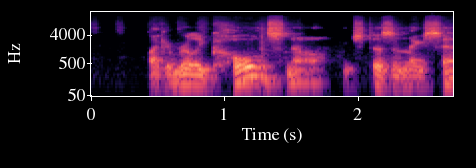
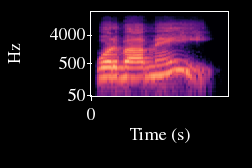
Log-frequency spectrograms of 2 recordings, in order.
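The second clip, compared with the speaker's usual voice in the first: indignant woman; 9 semitones higher than usual. Retold or imitated. Kathy complaining to her date that she needs attention, indignant. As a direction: demand his attention. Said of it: "She's like".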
